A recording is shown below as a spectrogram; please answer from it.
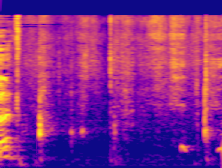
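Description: A few light taps and knocks, the sharpest a little under half a second in, followed near the end by a brief babble from a baby.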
